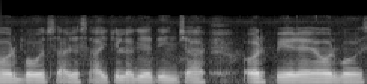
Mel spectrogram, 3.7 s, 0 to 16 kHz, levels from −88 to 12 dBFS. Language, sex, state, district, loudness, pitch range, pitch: Hindi, male, Bihar, West Champaran, -15 LUFS, 115-120 Hz, 115 Hz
